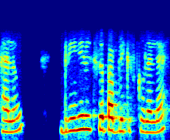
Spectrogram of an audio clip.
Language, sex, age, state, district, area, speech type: Malayalam, female, 18-30, Kerala, Wayanad, rural, conversation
